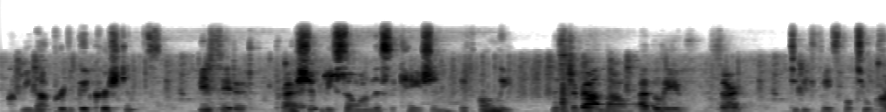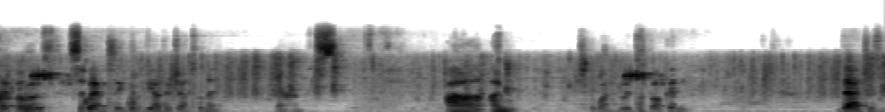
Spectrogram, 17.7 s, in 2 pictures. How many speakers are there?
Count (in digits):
2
